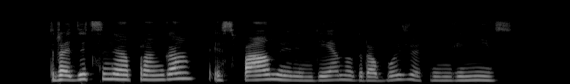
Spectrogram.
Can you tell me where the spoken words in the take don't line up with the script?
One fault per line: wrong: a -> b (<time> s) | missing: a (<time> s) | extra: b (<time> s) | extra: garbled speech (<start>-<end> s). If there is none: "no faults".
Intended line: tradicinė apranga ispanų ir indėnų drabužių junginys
no faults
